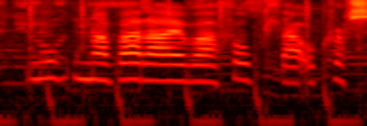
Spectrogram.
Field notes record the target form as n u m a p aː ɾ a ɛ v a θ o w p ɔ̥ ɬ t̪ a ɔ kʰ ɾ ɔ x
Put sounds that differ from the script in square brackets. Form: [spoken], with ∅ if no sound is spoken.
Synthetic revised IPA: n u [n] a p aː ɾ a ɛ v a [f] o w p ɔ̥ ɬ t̪ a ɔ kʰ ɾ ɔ [s]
